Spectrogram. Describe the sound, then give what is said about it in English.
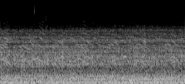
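A dense, continuous wash of seabird calls from a noisy colony of gulls and cormorants moving around, some flying in and some flying out, with lobster boats adding to the noise; harsh honking and squawking voices overlap steadily at an even loudness with no talking. “The gulls are noisy. They're moving around. Cormorants are noisy and moving around.”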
